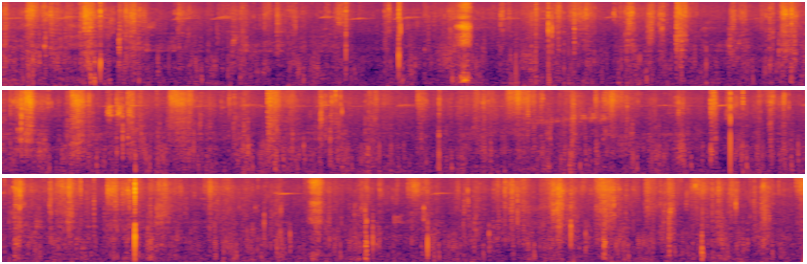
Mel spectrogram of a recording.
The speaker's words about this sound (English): And I'm just walking under some sweet chestnuts.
